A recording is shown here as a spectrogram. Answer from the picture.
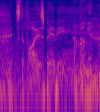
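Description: Quiet, low speech and whispered murmuring, with a few short hissing consonants.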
